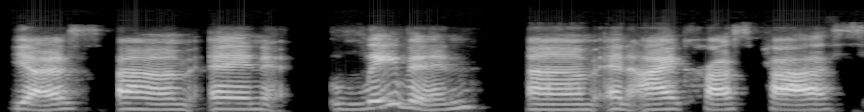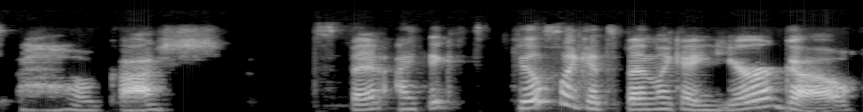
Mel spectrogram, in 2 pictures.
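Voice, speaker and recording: A woman's voice: medium pitch, slow, lo-fi sound. A woman hosting a podcast, speaking in a casual, conversational interview style with effusive enthusiasm.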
